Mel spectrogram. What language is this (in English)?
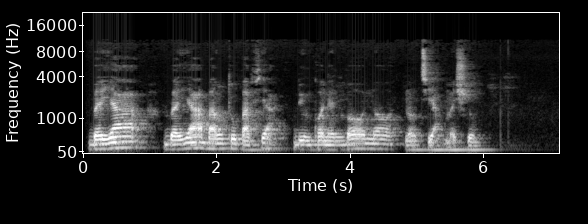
Bafia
